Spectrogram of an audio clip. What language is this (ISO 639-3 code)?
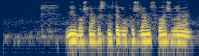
uzb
